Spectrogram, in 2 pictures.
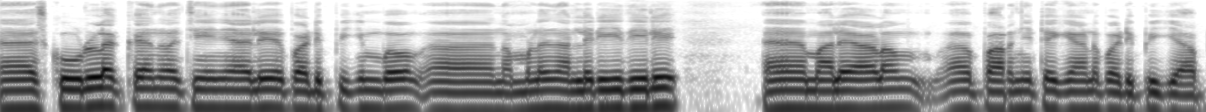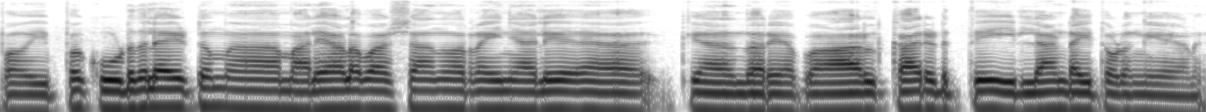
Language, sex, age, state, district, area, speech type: Malayalam, male, 60+, Kerala, Wayanad, rural, spontaneous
